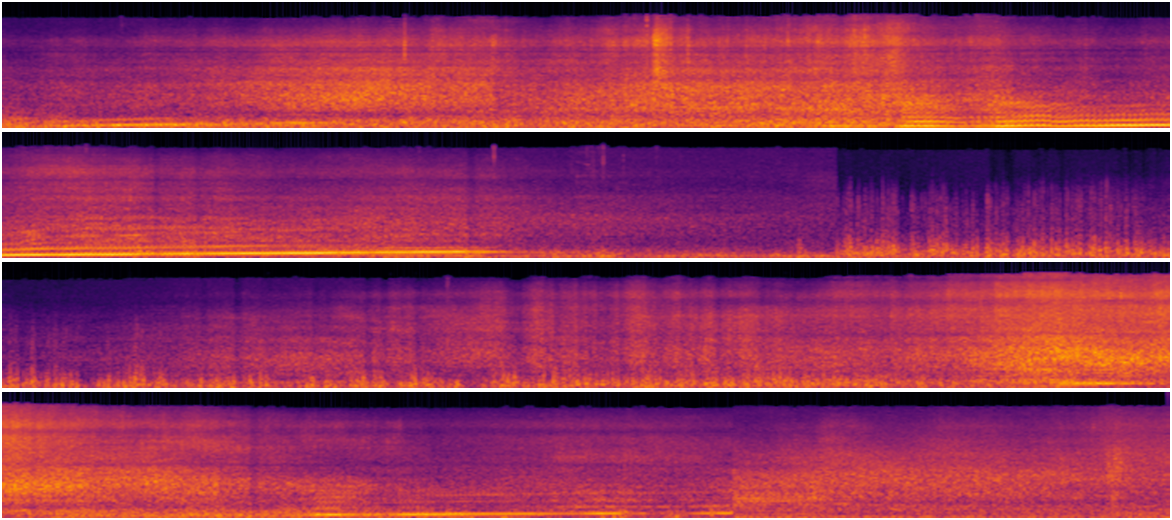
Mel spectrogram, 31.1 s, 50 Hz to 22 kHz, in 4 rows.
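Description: Audi A3 quattro rally car's engine under hard acceleration, its pitch climbing steadily for several seconds before breaking off at a shift or lift. A stretch of dull rumbling noise follows, then the engine is heard again near the end.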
